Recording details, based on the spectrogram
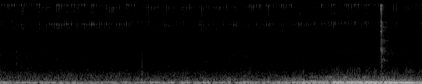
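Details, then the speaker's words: Refurbished Reading Lines HO-scale RDC, older Athearn unit with newer motor, after cleaning commutator and brushes and replacing 1/2 motor mounting pads; bench test shows a quiet, smooth low whir that crawls evenly without stutter or grinding. Normal low-speed running. "Wow, can you hear that? Not really? Yeah, that thing is so quiet. Can you hear that? Barely, right?"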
